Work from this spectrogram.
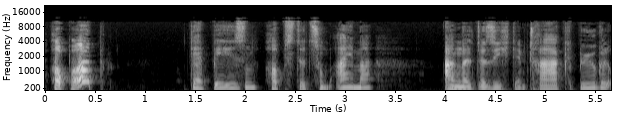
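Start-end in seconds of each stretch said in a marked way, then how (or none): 0.1-0.7 high, loud command; calling out. A narrator's reading. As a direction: call out a brisk order, pitched high. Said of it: "Humboldt deutete auf den Eimer und rief".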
